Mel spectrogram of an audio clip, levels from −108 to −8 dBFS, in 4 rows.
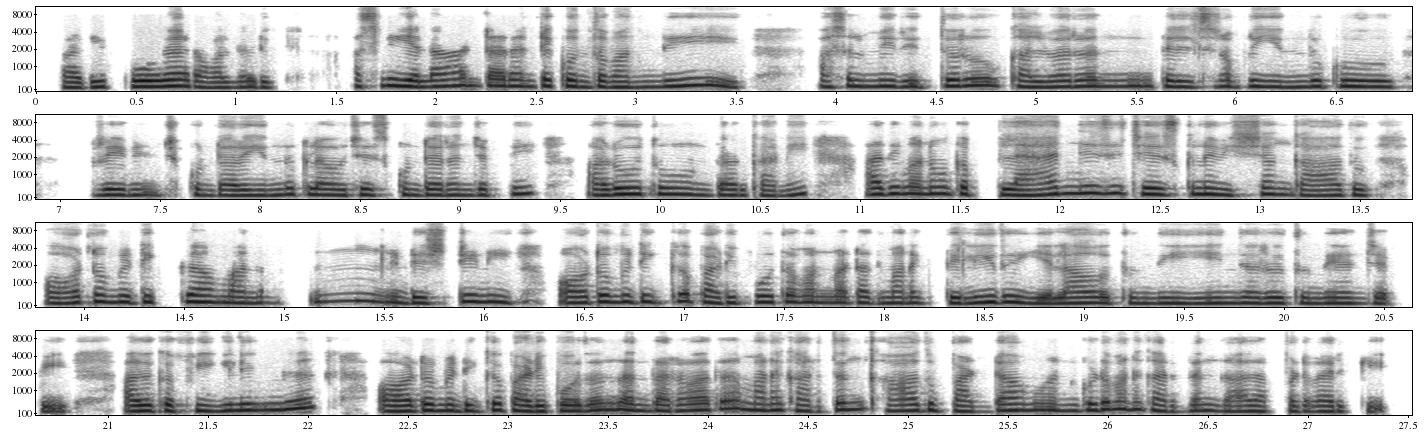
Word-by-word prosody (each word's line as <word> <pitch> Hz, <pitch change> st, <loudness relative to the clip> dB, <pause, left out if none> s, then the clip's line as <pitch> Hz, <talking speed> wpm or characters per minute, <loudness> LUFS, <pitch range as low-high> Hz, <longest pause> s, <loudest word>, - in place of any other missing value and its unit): పడిపోయారు 225 Hz, +4 st, +4 dB
ఆల్రెడీ. 205 Hz, +1 st, -2 dB, 0.4 s
అసలు 235 Hz, +3 st, 0 dB
ఎలా 225 Hz, +1 st, +1 dB
అంటారంటే 250 Hz, -2 st, +1 dB
కొంతమంది 215 Hz, +1 st, +1 dB, 0.7 s
అసలు 235 Hz, +2 st, -1 dB
మీరుద్దరూ 240 Hz, +2 st, +1 dB, 0.2 s
కల్వరని 230 Hz, +3 st, 0 dB
తెలిసినప్పుడు. 220 Hz, +1 st, -1 dB
ఎందుకు 230 Hz, +3 st, 0 dB, 0.6 s
ప్రేమించుకుంటారు? 210 Hz, -1 st, -1 dB
ఎందుకు 235 Hz, +3 st, -2 dB
లవ్ 215 Hz, -1 st, +1 dB
చేసుకుంటారు? 215 Hz, 0 st, -1 dB
అని 210 Hz, -, -5 dB
జెప్పి 215 Hz, +4 st, -2 dB, 0.4 s
అడుగుతూ 245 Hz, +3 st, +4 dB
ఉంటారు. 210 Hz, -1 st, -2 dB
కానీ 200 Hz, +4 st, -3 dB, 0.4 s
అది 240 Hz, +2 st, +4 dB
మనం 255 Hz, 0 st, +2 dB
ఒక 250 Hz, -, +2 dB
ప్లాన్ 220 Hz, +4 st, +2 dB
జేసి 280 Hz, 0 st, +2 dB
చేసుకునే 240 Hz, +1 st, +3 dB
విషయం 235 Hz, +4 st, -2 dB
కాదు. 205 Hz, +2 st, -2 dB, 0.4 s
ఆటోమేటిక్‌గా 245 Hz, +2 st, +1 dB, 0.2 s
మనం 220 Hz, 0 st, -2 dB, 0.2 s
హ్మ్. 280 Hz, +1 st, -5 dB, 0.2 s
డెస్టిని 250 Hz, +5 st, +1 dB, 0.4 s
ఆటోమేటిక్‌గా 255 Hz, +3 st, +1 dB
పడిపోతాం 240 Hz, +3 st, 0 dB
అనమాట. 230 Hz, 0 st, -3 dB
అది 210 Hz, -, -4 dB
మనకు 215 Hz, -1 st, -4 dB
తెలీదు. 240 Hz, +4 st, +3 dB, 0.2 s
ఎలా 205 Hz, +1 st, +1 dB
అవుతుంది? 210 Hz, -1 st, -2 dB, 0.2 s
ఏం 210 Hz, 0 st, 0 dB
జరుగుతుంది? 210 Hz, 0 st, 0 dB
అని 200 Hz, -, -12 dB
చెప్పి. 190 Hz, 0 st, -4 dB, 0.4 s
అదొక 220 Hz, +1 st, +4 dB
ఫీలింగ్ 240 Hz, +4 st, +2 dB, 0.6 s
ఆటోమేటిక్‌గా 225 Hz, +2 st, +2 dB
పడిపోతాం. 215 Hz, +4 st, +2 dB
దాని 230 Hz, -2 st, 0 dB
తర్వాత 240 Hz, +4 st, -1 dB, 0.2 s
మనకు 240 Hz, -1 st, -1 dB
అర్థం 260 Hz, +6 st, 0 dB
కాదు 230 Hz, +3 st, 0 dB
పడ్డాము 235 Hz, +5 st, -1 dB
అని 225 Hz, -1 st, -5 dB
గూడా 270 Hz, +3 st, +3 dB
మనకు 270 Hz, -3 st, -2 dB
అర్థం 225 Hz, +4 st, -4 dB
గాదు 205 Hz, +1 st, -1 dB
అప్పటి 200 Hz, +1 st, -6 dB
వరకి. 195 Hz, 0 st, -5 dB
225 Hz, 135 wpm, -25 LUFS, 210-245 Hz, 0.7 s, పడిపోయారు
